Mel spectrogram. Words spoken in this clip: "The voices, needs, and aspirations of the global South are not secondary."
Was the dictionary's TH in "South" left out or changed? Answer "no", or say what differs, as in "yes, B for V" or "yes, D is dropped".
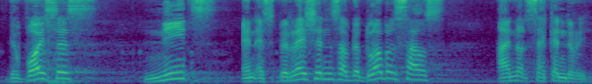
yes, S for TH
